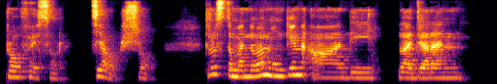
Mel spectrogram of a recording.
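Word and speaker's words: 教授: Jadi misalnya profesor, kita akan bacanya jiao shou. Dengan huruf Mandarin yang sama ya, jiao shou. Itu adalah profesor. Jiao shou. 4-4. Profesor. Jiao shou.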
